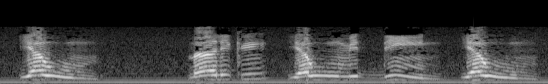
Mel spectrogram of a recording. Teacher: در تلفظ دو حرف واو و یا ساکن، البته اگر قبل از اونها فتحه باشه، نرمی و لطافت خاصی وجود داره که در سایر حروف اصلی الفبا چنین صفتی یافت نمیشه. خب گفتیم واو ساکن ما قبل مفتوح دارای صفت لین هست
